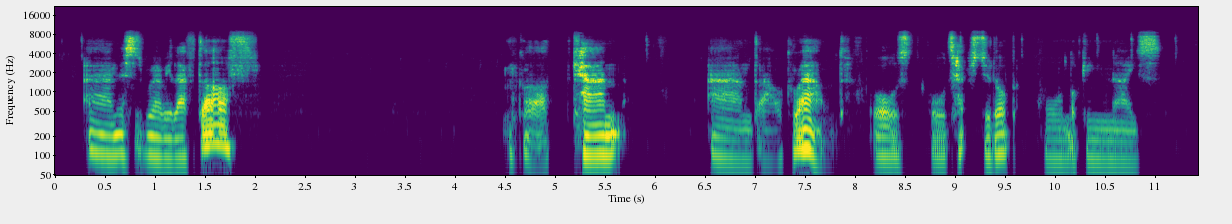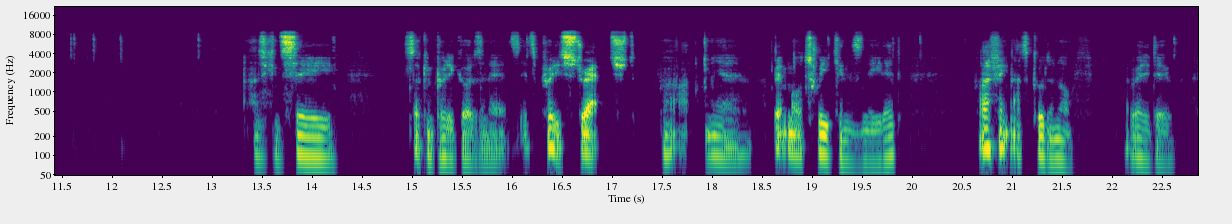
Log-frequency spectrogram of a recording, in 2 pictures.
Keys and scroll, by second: 18.7 a.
